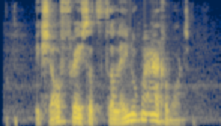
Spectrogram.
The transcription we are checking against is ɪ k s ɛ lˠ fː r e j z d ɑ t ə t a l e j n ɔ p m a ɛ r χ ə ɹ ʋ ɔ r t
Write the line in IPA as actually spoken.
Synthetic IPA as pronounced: ɪ k s ɛ lˠ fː r e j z d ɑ t ə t ɑ l e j n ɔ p m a ɛ ɹ χ ə ɹ ʋ ɔ ɹ t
